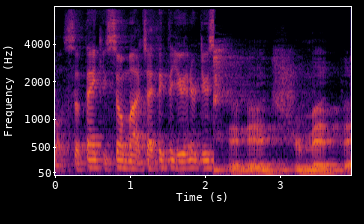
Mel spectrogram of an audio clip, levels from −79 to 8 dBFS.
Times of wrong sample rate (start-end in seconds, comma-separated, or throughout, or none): 2.12-3.96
